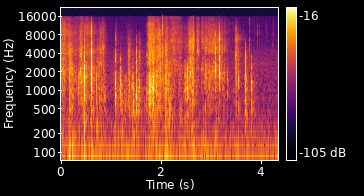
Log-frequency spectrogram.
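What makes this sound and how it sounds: Fingertips with long nails lift and turn the thin newsprint pages of an open paper newspaper. Soft, quiet crinkling and rustling comes through as a run of short, bright crackles and sharper snaps, with almost no low end and no lingering ring.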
